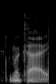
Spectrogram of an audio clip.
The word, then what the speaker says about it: MacKay: So and your last name is pronounced MacKay. MacKay, yeah.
